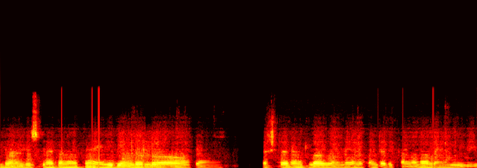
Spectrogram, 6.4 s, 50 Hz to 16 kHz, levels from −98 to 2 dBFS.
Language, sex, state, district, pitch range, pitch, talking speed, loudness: Telugu, male, Andhra Pradesh, Krishna, 125-135 Hz, 130 Hz, 75 wpm, -25 LUFS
